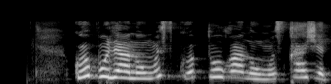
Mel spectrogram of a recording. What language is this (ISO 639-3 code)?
kaz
